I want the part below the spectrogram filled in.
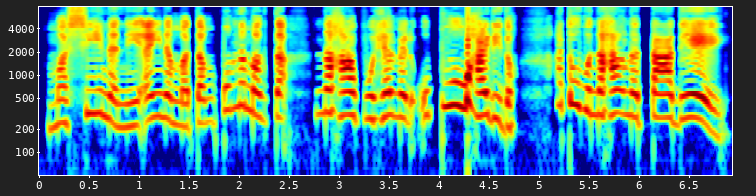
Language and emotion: Manipuri, angry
